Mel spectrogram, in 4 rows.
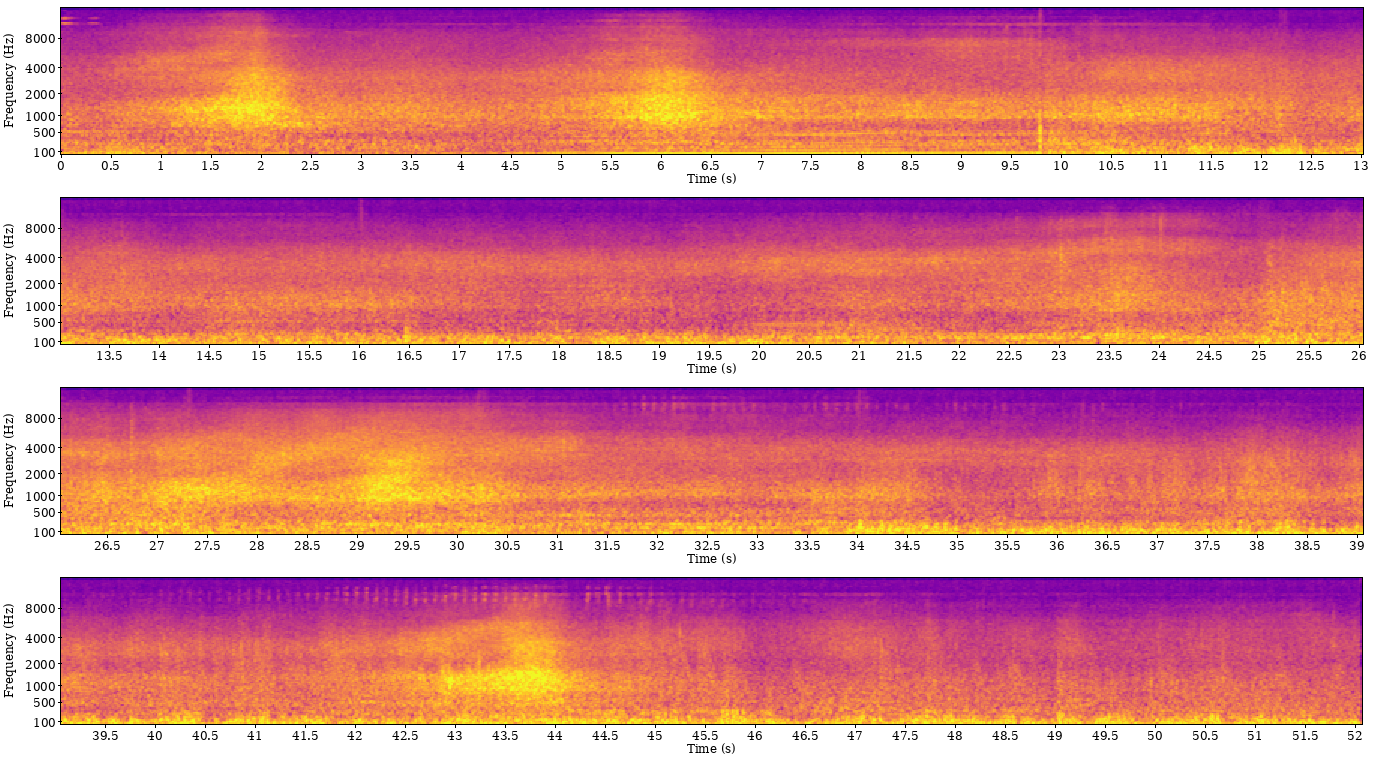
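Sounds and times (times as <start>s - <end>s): tyres rumbling on road: 0.0s - 16.4s
car tyre and road noise: 0.0s - 52.0s.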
